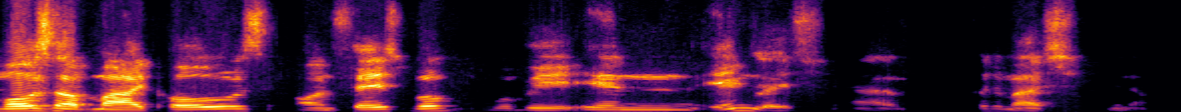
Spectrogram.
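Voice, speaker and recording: In a Thai accent, a man speaks fairly slowly at a fairly high pitch with ordinary pitch variation and big swings in loudness. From Thailand. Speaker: Buddhist monk, program host. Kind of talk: casual talk show monologue. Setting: studio. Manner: halting, many fillers.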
